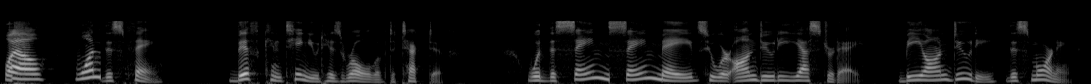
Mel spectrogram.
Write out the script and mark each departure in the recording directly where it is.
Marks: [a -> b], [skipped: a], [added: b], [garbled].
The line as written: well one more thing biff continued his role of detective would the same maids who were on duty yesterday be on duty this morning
well one [more -> this] thing biff continued his role of detective would the same [added: same] maids who were on duty yesterday be on duty this morning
